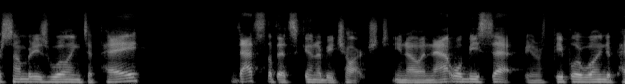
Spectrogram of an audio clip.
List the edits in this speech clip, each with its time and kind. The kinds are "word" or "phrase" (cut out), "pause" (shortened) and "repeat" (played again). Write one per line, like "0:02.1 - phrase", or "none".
0:02.8 - word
